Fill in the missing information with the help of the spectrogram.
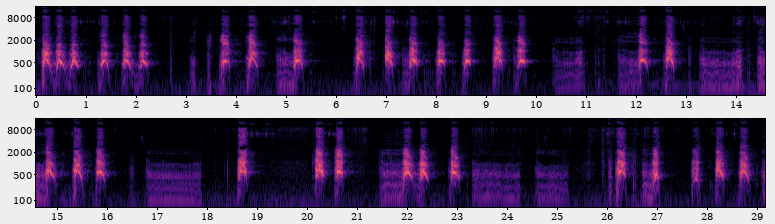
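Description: Adolescent Belgian Malinois barking repeatedly in quick runs of sharp barks, with low growling between some runs. This is the barking of a fearful young dog caught between wanting the bite pillow and wariness of the handler holding it.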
